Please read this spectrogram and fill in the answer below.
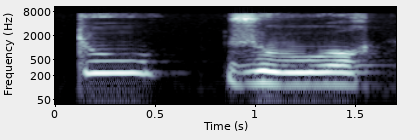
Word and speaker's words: toujours: Toujours. Donc, ou. Toujours. S ne se prononce pas.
